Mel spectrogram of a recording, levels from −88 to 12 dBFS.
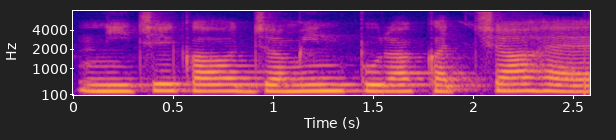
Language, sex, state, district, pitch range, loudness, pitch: Hindi, female, Jharkhand, Deoghar, 215-225 Hz, -11 LUFS, 220 Hz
